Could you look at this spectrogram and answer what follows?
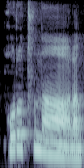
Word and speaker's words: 포르투나: 제가 사용하던 거는 아예 여기 메뉴에서 포르투나랑 관련된 옵션 자체가 있어가지고 그걸로 사용을 했었거든요. 근데 여기서는 이렇게 나오네요. 네, 알려주셔서 감사합니다. 여기 보시면은 랏 오브 포르춘 이제 포르투나라고 읽고요.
